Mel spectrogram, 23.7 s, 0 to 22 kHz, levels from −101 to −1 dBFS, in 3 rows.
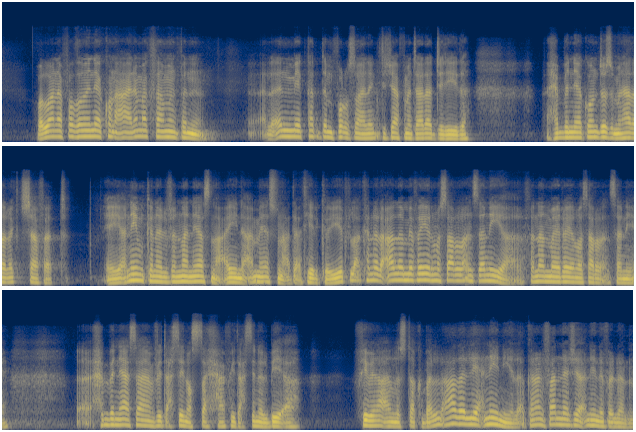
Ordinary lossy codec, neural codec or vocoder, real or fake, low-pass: none; codec, 24 kHz, 0.5 kbps, DualCodec; fake; 10.8 kHz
